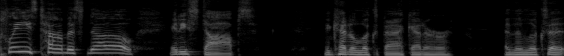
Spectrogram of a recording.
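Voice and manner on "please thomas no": mock very high, desperate begging, pleading scream. Telling a story, quoting a woman in a car as a man raises a flashlight: retelling her scream. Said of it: "she like screams".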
